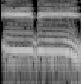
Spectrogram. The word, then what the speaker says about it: Edie: You said you were walking outside and it's cold, but her name is pronounced E-D? Oh, like Edie, like Edie, Edie.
